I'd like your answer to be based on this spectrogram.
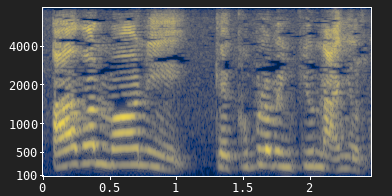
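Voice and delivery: mock birthday shout-out. Birthday greeting again.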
